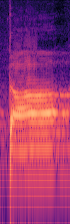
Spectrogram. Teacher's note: یہ ہماری زبان اوپر کے دانتوں کے جھڑوں کے اندر مضبوطی کے ساتھ لگنی چاہیے اور بیچ کی زبان بیچ والے تالوں میں لگنی چاہیے، تو یہ نکلے گی تا، ہاں یہ ہے تا۔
